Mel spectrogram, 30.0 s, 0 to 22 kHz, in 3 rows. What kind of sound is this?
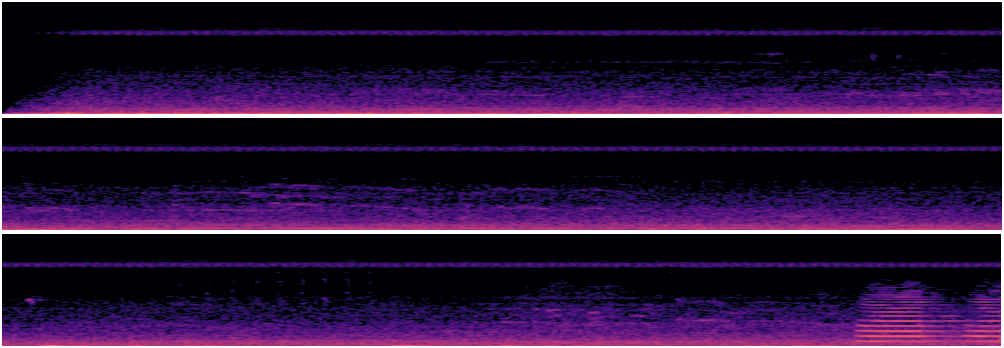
Soundscapes > Other
250801 041552 PH Early morning in a calm Filipino suburb
Early morning atmosphere in a calm Filipino suburban area, with fog horn. I made this recording at about 4:15AM, from the terrace of a house located at Santa Monica Heights, which is a costal residential area near Calapan city (oriental Mindoro, Philippines). One can hear the early morning atmosphere of this place, with some crickets and other insects chirping, as well as very distant roosters, fishermen’s motorboats, machineries, dog barking, and more. At #0:28, one can hear the fog horn of a ship leaving the harbour of the city. Recorded in August 2025 with a Zoom H5studio (built-in XY microphones). Fade in/out applied in Audacity.
fog-horn, field-recording, dog, rooster, chirping, suburban, Philippines, chirp, insects, chirrup, dogs, motorboat, Calapan-city, motorboats, roosters, barking, ambience, atmosphere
